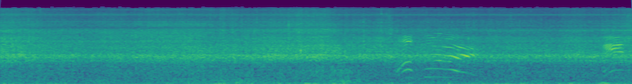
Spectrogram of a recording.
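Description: Whitewater rapids rushing around an inflatable raft, heard from a camera on the raft, with low buffeting thumps throughout. A voice shouts briefly about four seconds in.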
